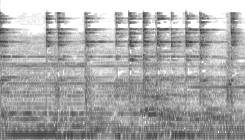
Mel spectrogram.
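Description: A man singing a Marathi devotional bhajan into a microphone, with quick tabla and pakhawaj strokes and a steady held drone underneath.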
